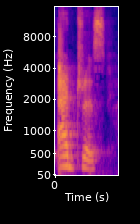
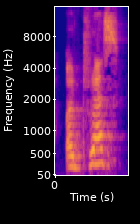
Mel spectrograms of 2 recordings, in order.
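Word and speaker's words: address: तो ऐसे में क्या होता है, अगर हम किसी वर्ड को एज अ नाउन प्रोनाउंस कर रहे हैं तो उसका फर्स्ट सिलेबल पे स्ट्रेस आएगा। जैसे एड्रेस, एड्रेस यहाँ पे हम किसी लोकेशन की बात कर रहे हैं कि ये एड्रेस कहाँ पे हमें मिलेगा। वहीं हम इसी वर्ड को एज अ वर्ब प्रोनाउंस कर रहे हैं, एड्रेस प्रोनाउंस करेंगे।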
